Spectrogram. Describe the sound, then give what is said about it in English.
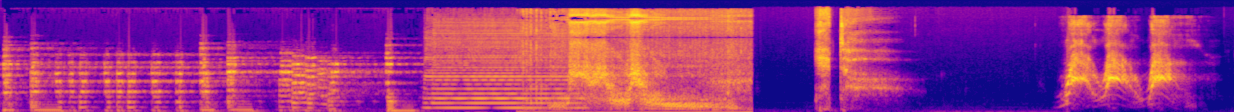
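A person imitates a cat's roar with short, loud, raspy growling bursts near the end, following a stretch of harmonic tones and a long noisy roar-like passage. “are you a cat or is that a dog? No, that was a cat.”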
